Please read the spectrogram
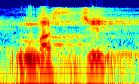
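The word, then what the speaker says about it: مسجد: আসলে মিশরী আরবি শব্দ যেটার সঠিক উচ্চারণ হবে মাসজিদ এখন মসজিদ শব্দটা একবচন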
